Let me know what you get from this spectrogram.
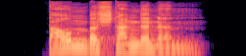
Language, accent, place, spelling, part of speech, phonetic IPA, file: German, Germany, Berlin, baumbestandenem, adjective, [ˈbaʊ̯mbəˌʃtandənəm], De-baumbestandenem.ogg
- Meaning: strong dative masculine/neuter singular of baumbestanden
